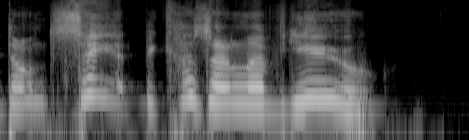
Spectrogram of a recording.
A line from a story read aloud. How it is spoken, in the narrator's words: she cried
